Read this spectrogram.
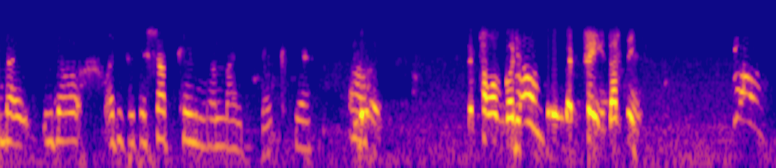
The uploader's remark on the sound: Deliverance over the phone in JESUS NAME.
